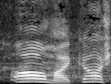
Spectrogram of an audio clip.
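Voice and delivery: slow, high-pitched appalled cry; hammed-up horrified reaction; mock horror. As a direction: draw it out in comic dread. Horrified, no longer hearing them.

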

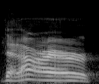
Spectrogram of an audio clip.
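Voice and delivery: loud, slow wrestler announcement; wrestling promo voice. Acted. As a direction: boom it like a pro wrestler. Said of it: "I thought he was doing a wrestling thing".

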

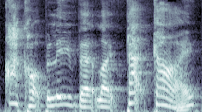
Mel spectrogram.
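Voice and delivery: high, slow, laughing disbelief; imitating a tipsy girl in shock. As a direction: play her, stunned and giggly. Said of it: "She's like".

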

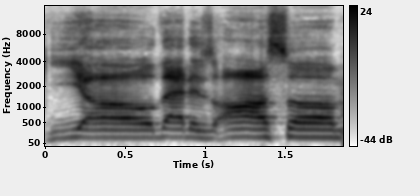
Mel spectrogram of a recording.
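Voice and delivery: hyped-up retold compliment; excited admiration. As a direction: imitate a stranger blown away by a shirt. Retelling a stranger admiring his shirt.

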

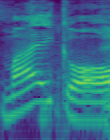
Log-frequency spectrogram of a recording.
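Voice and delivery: imitating a whiny bus driver. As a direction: stretch the name out in a whiny voice. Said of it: "that had a whiny voice".

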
